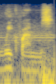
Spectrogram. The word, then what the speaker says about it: Wigrams: Funny name. Like Wigrams. Can't say it right. But it is actually Wigrams. I'll put it across it. That is how you say it.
